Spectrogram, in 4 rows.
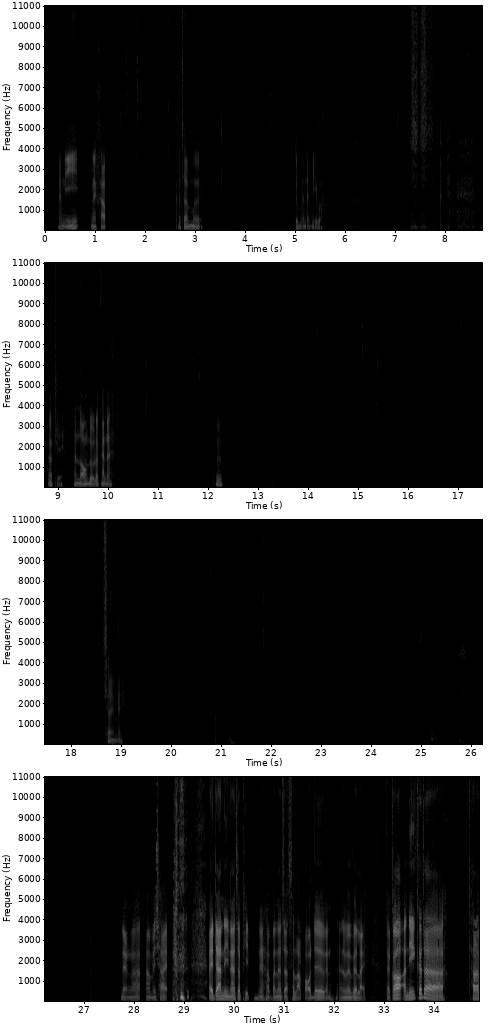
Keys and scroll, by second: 34.7 ctrl+z.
